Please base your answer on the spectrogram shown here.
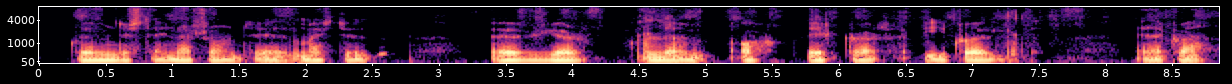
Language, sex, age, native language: Icelandic, male, 14, Icelandic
